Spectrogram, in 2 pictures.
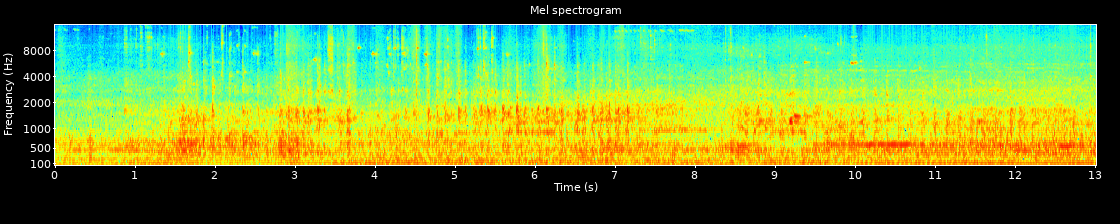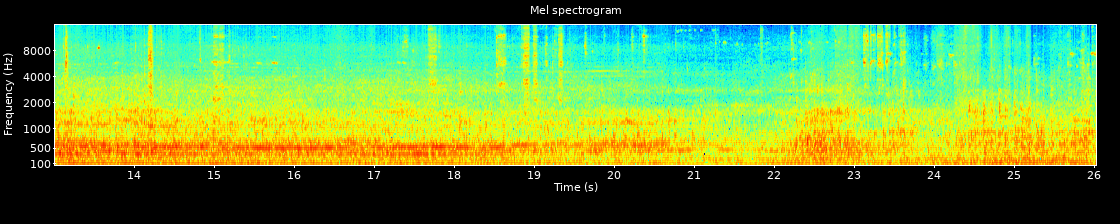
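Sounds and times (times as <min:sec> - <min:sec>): bulldozer diesel engine running: 0:00.0 - 0:26.0
clicks and clatter: 0:00.4 - 0:26.0.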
